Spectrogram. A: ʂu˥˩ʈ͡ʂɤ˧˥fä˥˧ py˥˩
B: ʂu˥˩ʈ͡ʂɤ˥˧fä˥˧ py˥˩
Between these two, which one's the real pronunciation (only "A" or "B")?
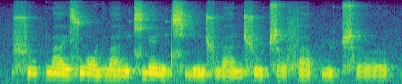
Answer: A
